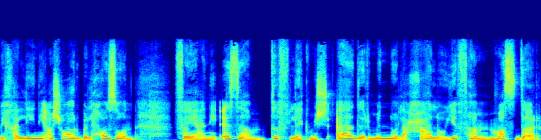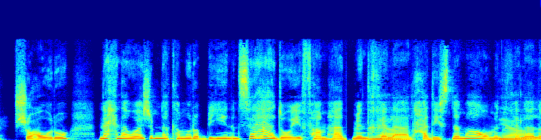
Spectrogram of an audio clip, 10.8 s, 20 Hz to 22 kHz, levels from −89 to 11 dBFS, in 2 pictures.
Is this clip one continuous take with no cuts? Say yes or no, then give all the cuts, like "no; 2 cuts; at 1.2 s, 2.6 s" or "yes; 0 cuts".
no; 2 cuts; at 7.7 s, 8.9 s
